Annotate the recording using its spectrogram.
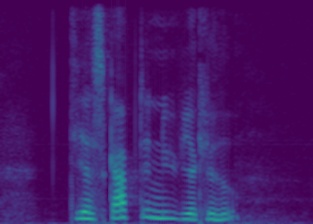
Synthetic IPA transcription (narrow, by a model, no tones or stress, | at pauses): d̥ihɑ̈sɡ̥ɑ̈b̥̚d̥e̝nːy̰ːʋiɐɡ̥lihe̝ð̞̰ˠ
